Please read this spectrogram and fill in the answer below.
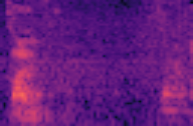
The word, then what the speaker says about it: diaper: 다이 퍼. 아이가 첫 번째 강세가 있으면 되게 그 발음이 아이로 나와요.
